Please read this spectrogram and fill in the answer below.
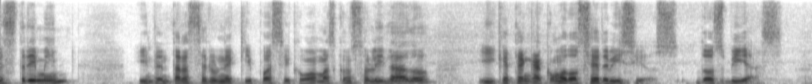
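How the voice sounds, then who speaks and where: This man speaks at a fairly quick pace with a Mexican accent. The recording is very clean, with a silent background. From Mexico. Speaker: community network activist. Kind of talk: radio interview.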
